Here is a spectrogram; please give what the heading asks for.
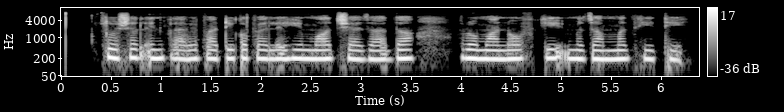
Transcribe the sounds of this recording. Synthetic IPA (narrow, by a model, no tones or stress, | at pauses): soːʃəlʔɪ̰̃nqɪlaːbipaːɾʈikopɛɦleɦimɔːt̪ʃɛːzaːd̪a | ɾoːmaːnoːfkḭmʊzəmːət̪kit̪ʰiː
